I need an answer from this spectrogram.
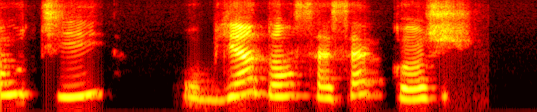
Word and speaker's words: outil: Outil, on ne prononce pas le L, hein? Outil.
